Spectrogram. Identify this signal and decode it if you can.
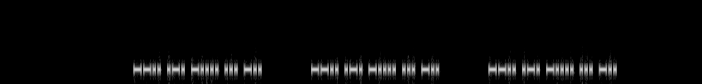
Morse code, heard as a keyed tone, about 52 wpm, 700 Hz. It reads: ZR6SD ZR6SD ZR6SD
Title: DXCC-100 Call Signs - 5 Characters - Repeated 3x - 50wpm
